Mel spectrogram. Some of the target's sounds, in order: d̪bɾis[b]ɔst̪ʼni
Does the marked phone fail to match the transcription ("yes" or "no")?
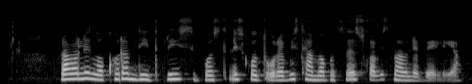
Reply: no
